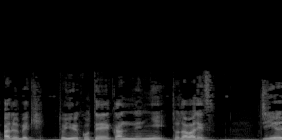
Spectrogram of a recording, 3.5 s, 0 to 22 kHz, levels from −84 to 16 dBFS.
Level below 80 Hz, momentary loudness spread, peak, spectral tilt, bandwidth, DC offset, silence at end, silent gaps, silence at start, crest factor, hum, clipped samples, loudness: -48 dBFS; 19 LU; -14 dBFS; -5.5 dB/octave; 11.5 kHz; under 0.1%; 0 s; none; 0 s; 18 dB; none; under 0.1%; -32 LUFS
